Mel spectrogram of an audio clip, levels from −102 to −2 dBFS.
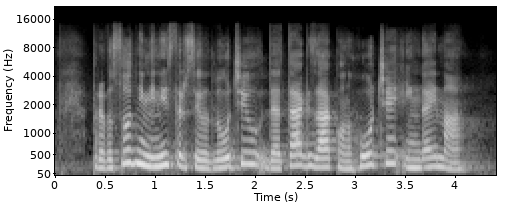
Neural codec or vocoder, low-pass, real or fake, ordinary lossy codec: codec, 44.1 kHz, 7.8 kbps, DAC; 14.4 kHz; fake; none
